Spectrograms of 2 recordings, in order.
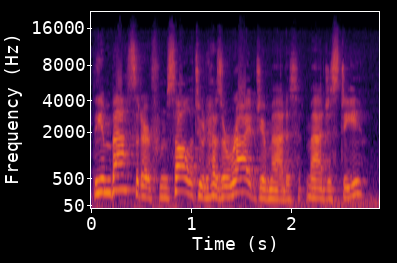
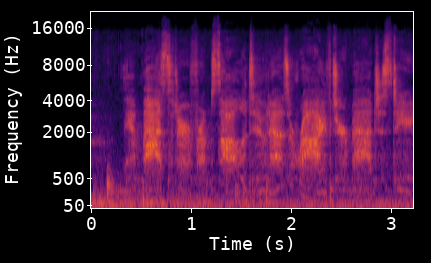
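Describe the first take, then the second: First: The line is spoken in a normal voice. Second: The line is spoken in a whisper. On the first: The speaker calls it wrong. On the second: The speaker calls it right.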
